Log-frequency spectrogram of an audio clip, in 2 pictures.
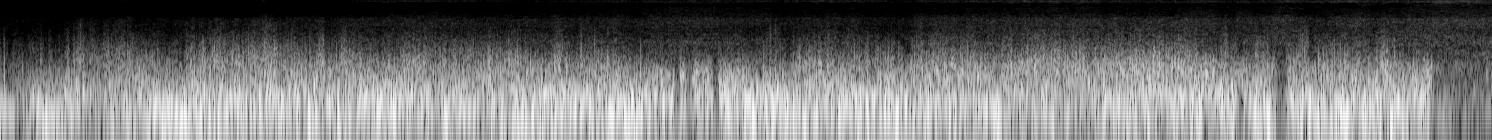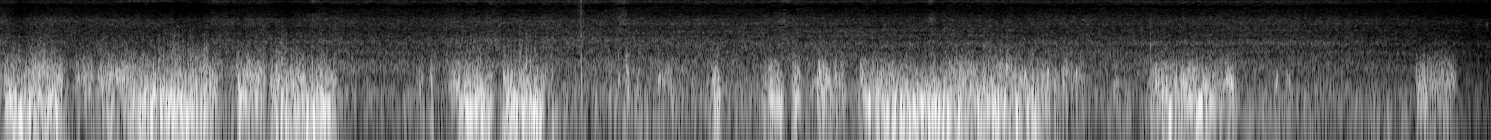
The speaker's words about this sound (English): That's the sound of the Oregon coast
